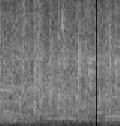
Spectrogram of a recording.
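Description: An audience at a concert applauds for a keyboardist, with dense, steady clapping filling the short stretch and a voice faintly audible underneath.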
